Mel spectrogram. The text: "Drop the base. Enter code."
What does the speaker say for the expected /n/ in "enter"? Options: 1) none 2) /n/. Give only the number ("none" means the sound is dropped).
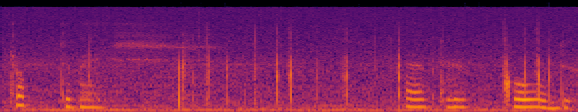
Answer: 1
